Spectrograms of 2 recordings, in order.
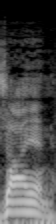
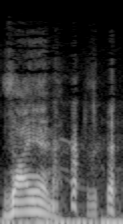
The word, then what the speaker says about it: Zion: Oh, by the way, it's Zion. Zion. Zion. But I'll get comments down below if you mispronounce the name.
